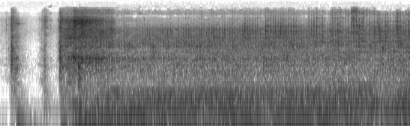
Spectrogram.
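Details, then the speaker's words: Volkswagen diesel swapped into a Suzuki Samurai, cold start after glowing through a push-button relay, with a stock-style Cherry Bomb exhaust: brief cranking, then it catches at once into a steady, even low rumble, very quiet; normal diesel cold start. "you have it all tractor it is way too quiet"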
